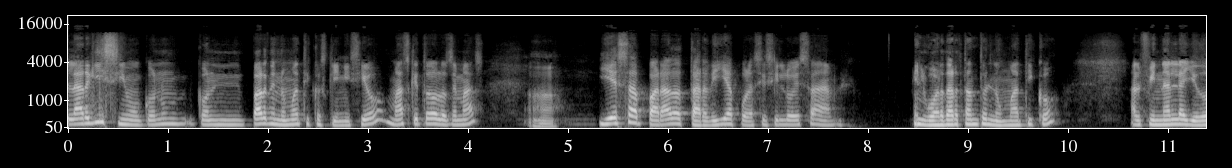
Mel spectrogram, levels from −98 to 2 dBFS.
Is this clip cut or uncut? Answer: uncut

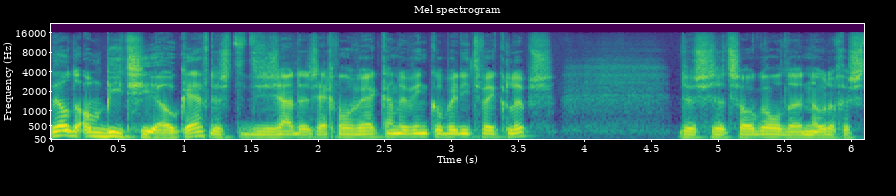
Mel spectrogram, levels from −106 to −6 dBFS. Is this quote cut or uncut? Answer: cut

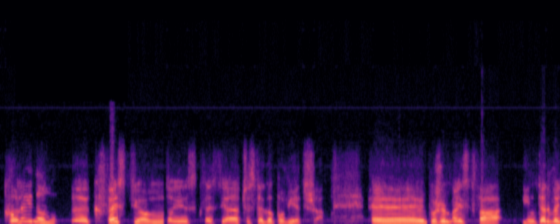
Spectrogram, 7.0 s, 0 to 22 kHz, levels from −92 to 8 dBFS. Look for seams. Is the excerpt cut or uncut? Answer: cut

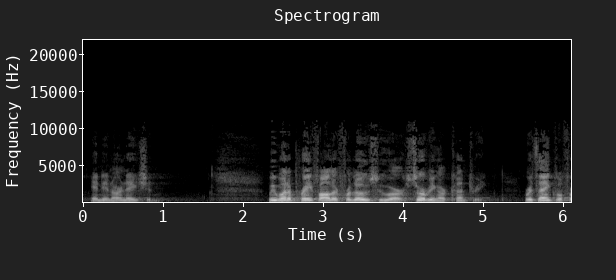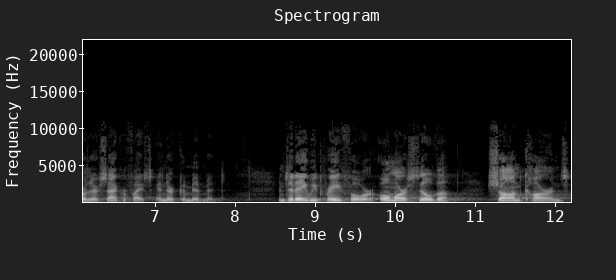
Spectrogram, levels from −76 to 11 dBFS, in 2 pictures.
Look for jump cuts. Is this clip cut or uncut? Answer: uncut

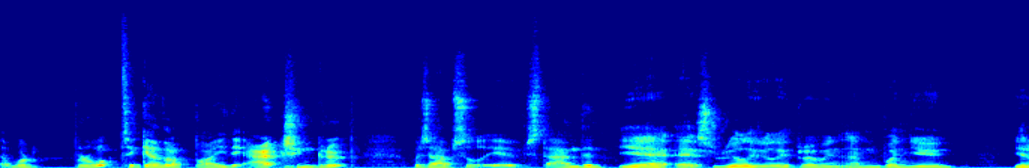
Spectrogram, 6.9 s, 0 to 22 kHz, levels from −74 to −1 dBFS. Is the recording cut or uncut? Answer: uncut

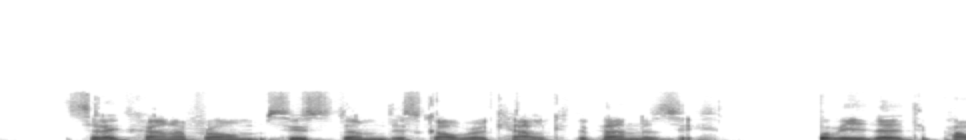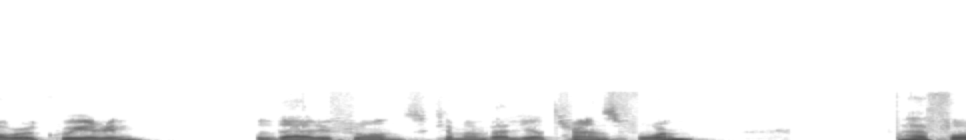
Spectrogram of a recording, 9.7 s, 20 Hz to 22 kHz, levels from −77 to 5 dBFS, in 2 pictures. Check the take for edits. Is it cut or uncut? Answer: cut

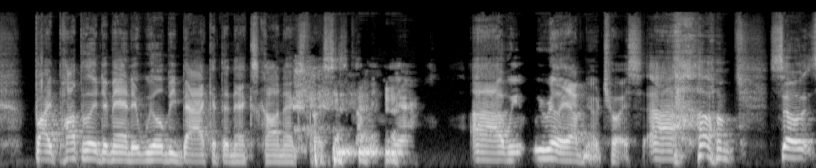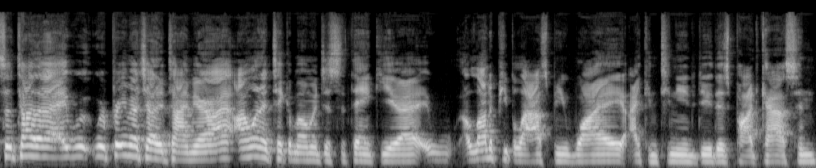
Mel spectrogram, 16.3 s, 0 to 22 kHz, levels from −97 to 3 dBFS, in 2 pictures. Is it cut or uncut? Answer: uncut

